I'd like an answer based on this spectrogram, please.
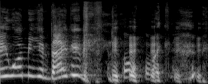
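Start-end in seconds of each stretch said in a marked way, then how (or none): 0.0-0.9 absurd squeak, very high, loud and shrill. Recounting what he said to others about mediator immunity: highest voice you can imagine. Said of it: "with the highest voice you can imagine".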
